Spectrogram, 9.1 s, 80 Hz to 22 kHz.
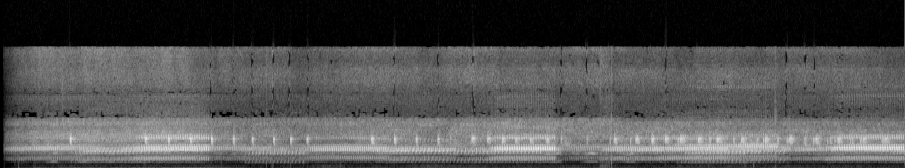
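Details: Gulf Coast toads at Fort Polk, Louisiana, on 24 June 2020 give steady, buzzy trills that overlap and hand off to one another.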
